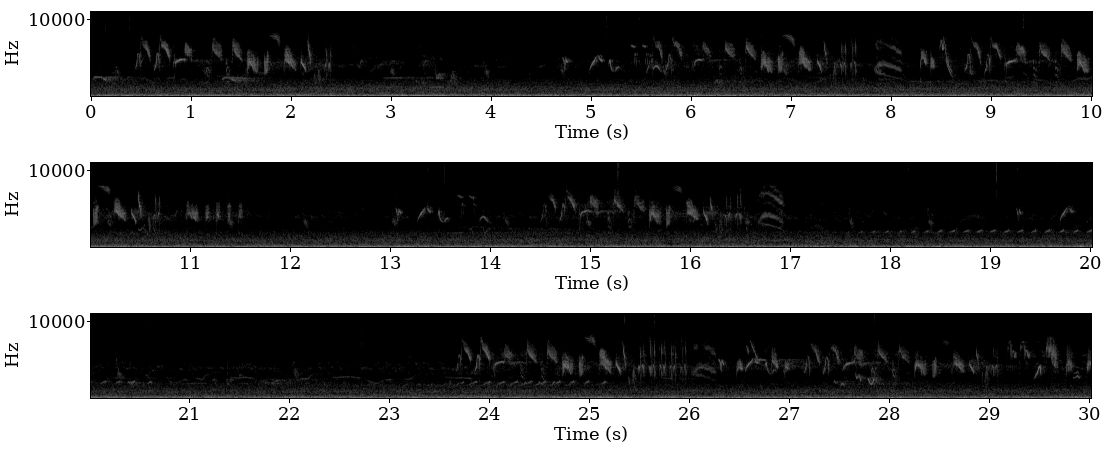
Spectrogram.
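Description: Songbirds singing in quick, busy chirping phrases that come in bursts with short pauses, over a steady low background rumble. A faint, fast, evenly repeated trill comes in twice, about halfway through and again later.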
